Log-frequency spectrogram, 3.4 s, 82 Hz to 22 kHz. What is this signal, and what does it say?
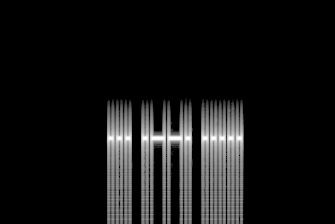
Morse code, heard as a keyed tone, about 28 wpm, 700 Hz. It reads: SP5
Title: Callsign Prefixes for Top 25 DXCC - 28wpm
